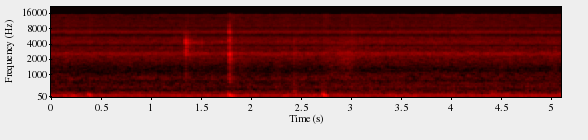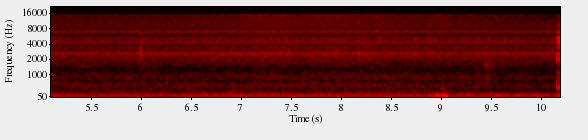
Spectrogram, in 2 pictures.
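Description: Near silence: room tone with a low steady hum and a few faint clicks, about two seconds in and again near the end.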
